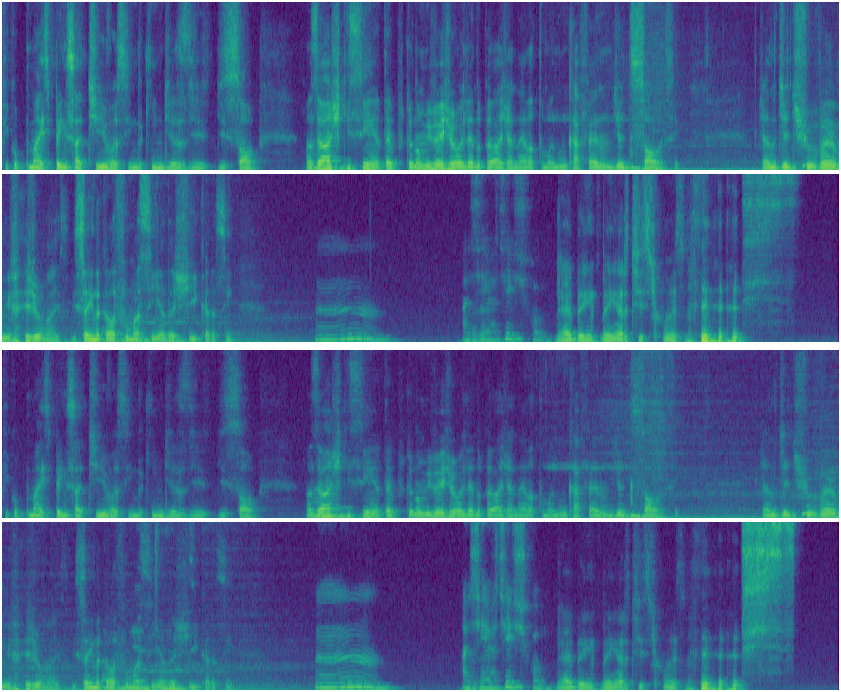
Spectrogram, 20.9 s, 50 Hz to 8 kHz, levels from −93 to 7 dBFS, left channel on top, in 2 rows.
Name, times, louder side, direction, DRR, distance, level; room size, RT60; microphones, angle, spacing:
voice 1, 0.0-3.3 3.8-8.3 9.5-13.4 17.4-19.8, left 4 dB, 55° left, 0.4 m, -22 dB
voice 2, 3.9-4.5 7.9-8.2 10.0-10.2 11.7-12.9 14.4-15.5 16.2-17.5 19.7-20.4, right 5 dB, 65° right, 0.5 m, -29 dB
sound 1, 6.6-15.6, equal, 25° right, 2.1 m, -40 dB
11.0 x 4.8 x 2.6 m
head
